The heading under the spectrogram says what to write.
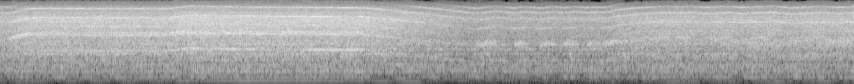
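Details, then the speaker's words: KitchenAid stand mixer after repair, speed adjusted via the governor: high steady motor whine that dips briefly when slowed, then settles and holds pitch; stable, correct running speed. "And you can hear that the speed is staying, so even if I slow it down, we're sticking at that speed."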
